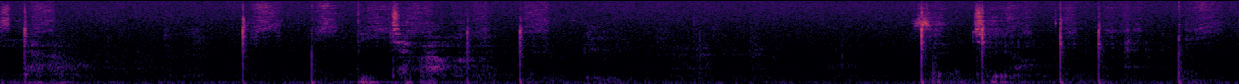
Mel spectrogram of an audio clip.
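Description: Chalk tapping and scratching on a blackboard as an equation is written: a run of irregular short clicks and strokes, with a faint mutter of voice partway through.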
